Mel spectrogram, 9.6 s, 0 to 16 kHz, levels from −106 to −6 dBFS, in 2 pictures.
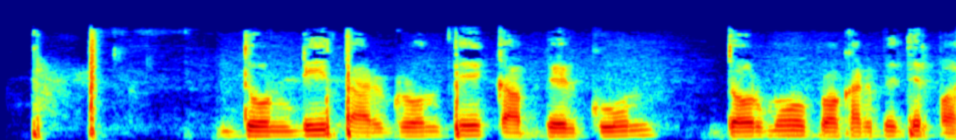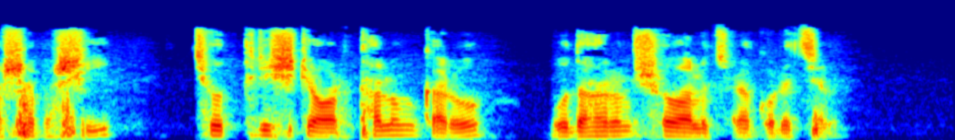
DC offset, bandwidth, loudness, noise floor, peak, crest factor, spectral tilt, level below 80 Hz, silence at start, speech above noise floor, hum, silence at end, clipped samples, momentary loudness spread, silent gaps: under 0.1%; 7.8 kHz; -19 LUFS; -64 dBFS; 0 dBFS; 18 dB; -4 dB/octave; -54 dBFS; 0.15 s; 46 dB; none; 0.6 s; under 0.1%; 9 LU; none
